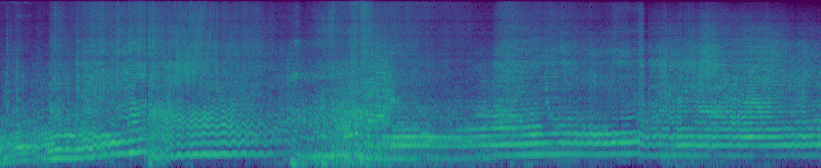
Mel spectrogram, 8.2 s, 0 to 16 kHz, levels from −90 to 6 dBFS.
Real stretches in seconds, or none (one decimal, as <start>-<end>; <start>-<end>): 0.0-0.7; 1.7-3.4; 6.6-7.1

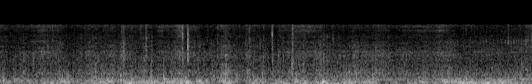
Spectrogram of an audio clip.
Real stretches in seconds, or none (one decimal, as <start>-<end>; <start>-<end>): 0.0-5.3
